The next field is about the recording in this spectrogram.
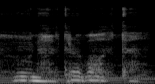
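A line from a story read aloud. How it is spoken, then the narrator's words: Bitter, sighing remark. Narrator (Italian): commentò con fare amareggiato, sospirando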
